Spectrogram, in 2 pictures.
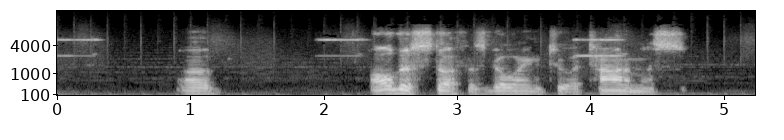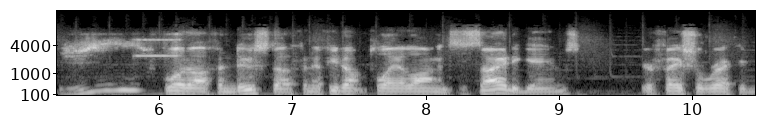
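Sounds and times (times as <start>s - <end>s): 
high thin electronic alarm beep: 0.0s - 1.2s, 2.0s - 4.7s, 5.3s - 8.6s
low steady hum: 0.0s - 1.3s, 2.4s - 10.4s
speech: 0.9s - 1.3s, 2.4s - 10.4s.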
